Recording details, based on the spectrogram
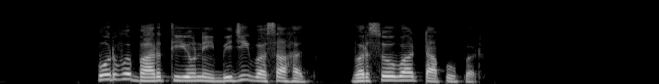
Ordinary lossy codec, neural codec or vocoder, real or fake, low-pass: none; codec, 16 kHz, 4 kbps, X-Codec, WavLM features, trained on Multilingual LibriSpeech; fake; 7.2 kHz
